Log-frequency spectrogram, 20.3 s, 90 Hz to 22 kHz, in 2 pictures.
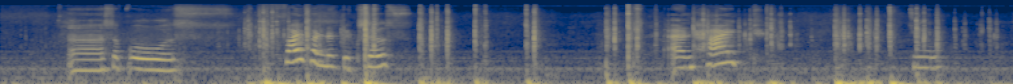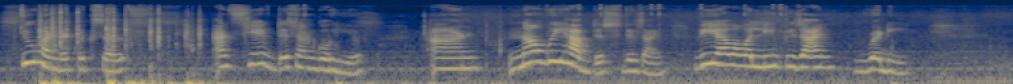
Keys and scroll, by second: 2.3-4.3 typing, 3.8 Return, 6.1-12.2 typing, 6.4 Return.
